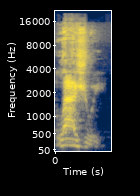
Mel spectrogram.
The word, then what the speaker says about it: Lajoie: Nap Lajoie. Now, I'm very proud. I can actually pronounce that.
